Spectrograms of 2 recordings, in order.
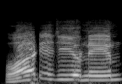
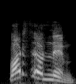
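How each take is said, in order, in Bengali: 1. "What is" দুটি পূর্ণ শব্দ হিসেবে উচ্চারিত হয়। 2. "What is" সংক্ষেপে "what's" হয়ে যায়। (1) "কোন ইংরেজি বলবে এ আর কেমন ইংরেজি" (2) "কোন ইংরেজ লোক হোয়াটস ইউর নেম"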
